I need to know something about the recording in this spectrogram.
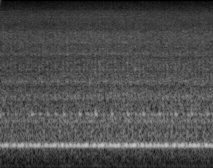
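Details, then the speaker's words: Toyota Hilux after a new steering box: steady, even idle with a constant mid-pitched hum and gentle regular pulse, no knocks or rattles. Engine running smoothly. "e a muita melodia tantas condições a caminhonete está funcionando redondinho tá tá redondinho né"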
